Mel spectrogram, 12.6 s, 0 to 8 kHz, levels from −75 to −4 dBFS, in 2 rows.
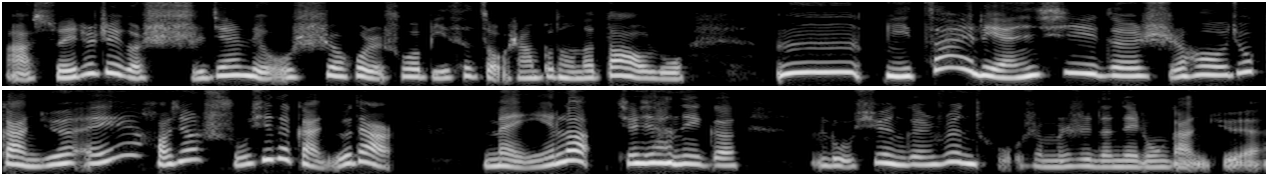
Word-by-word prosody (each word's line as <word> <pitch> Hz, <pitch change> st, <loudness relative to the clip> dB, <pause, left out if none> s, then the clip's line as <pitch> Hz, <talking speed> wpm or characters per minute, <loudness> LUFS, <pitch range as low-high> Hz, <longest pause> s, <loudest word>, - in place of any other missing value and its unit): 啊， 160 Hz, -, -2 dB
随 205 Hz, +3 st, +1 dB
着 325 Hz, -, +1 dB
这 340 Hz, -2 st, +2 dB
个 195 Hz, -, 0 dB
时 195 Hz, -2 st, -5 dB
间 270 Hz, +5 st, +2 dB
流 220 Hz, -3 st, +1 dB
逝， 245 Hz, +3 st, -1 dB
或 240 Hz, +1 st, +1 dB
者 190 Hz, -, -1 dB
说 235 Hz, +3 st, -1 dB
彼 200 Hz, -2 st, -4 dB
此 255 Hz, +4 st, -4 dB
走 205 Hz, -4 st, -4 dB
上 200 Hz, 0 st, -3 dB
不 235 Hz, -, -5 dB
同 205 Hz, -3 st, -1 dB
的 200 Hz, -, 0 dB
道 250 Hz, -1 st, +2 dB
路。 175 Hz, -1 st, -3 dB, 0.4 s
嗯， 365 Hz, +2 st, +3 dB
你 245 Hz, -2 st, +5 dB
再 440 Hz, -, -2 dB, 0.2 s
联 245 Hz, -2 st, +5 dB
系 325 Hz, +2 st, +2 dB
的 255 Hz, -1 st, +2 dB
时 235 Hz, -2 st, -2 dB
候， 285 Hz, +1 st, +2 dB
就 365 Hz, +6 st, 0 dB
感 245 Hz, -, +2 dB
觉， 235 Hz, +6 st, +1 dB
哎， 290 Hz, +1 st, -1 dB, 0.2 s
好 -, -, +1 dB
像 365 Hz, +8 st, -1 dB
熟 245 Hz, -8 st, -5 dB
悉 385 Hz, -, +1 dB
的 405 Hz, -, +1 dB
感 -, -, -1 dB
觉 -, -, -9 dB
有 -, -, +2 dB
点 -, -, +2 dB
儿 -, -, -1 dB, 0.4 s
没 195 Hz, 0 st, -2 dB
了。 345 Hz, +3 st, +4 dB
就 275 Hz, -, +1 dB
像 285 Hz, -1 st, +5 dB
那 255 Hz, -1 st, +1 dB
个 215 Hz, -1 st, -4 dB, 0.3 s
鲁 210 Hz, -4 st, -5 dB
迅 275 Hz, +4 st, 0 dB
跟 235 Hz, 0 st, -2 dB
润 290 Hz, +2 st, +1 dB
土 250 Hz, -4 st, -7 dB
什 195 Hz, -3 st, -10 dB
么 175 Hz, 0 st, -5 dB
似 195 Hz, 0 st, -5 dB
的 175 Hz, -, -5 dB
那 180 Hz, 0 st, -2 dB
种 175 Hz, 0 st, -5 dB
感 -, -, -4 dB
觉。 -, -, -7 dB
240 Hz, 295 characters per minute, -22 LUFS, 205-280 Hz, 0.4 s, 你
